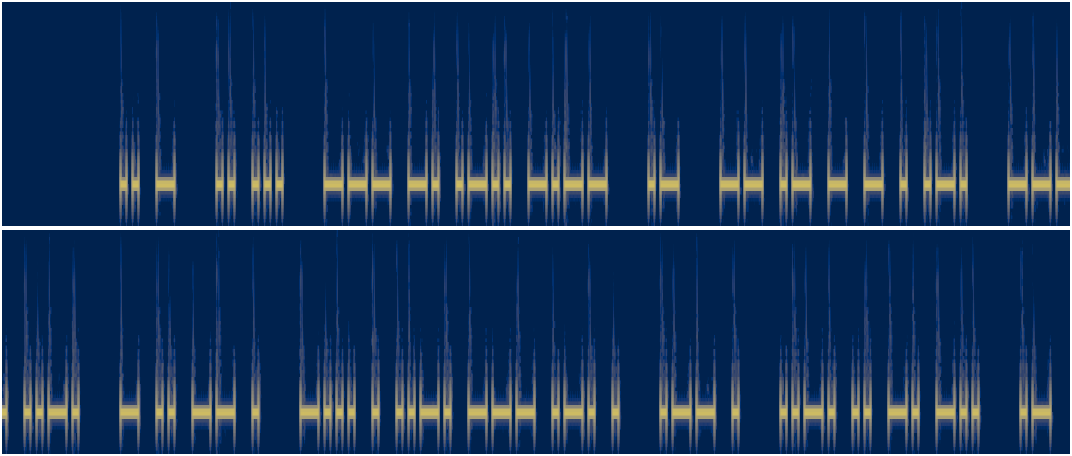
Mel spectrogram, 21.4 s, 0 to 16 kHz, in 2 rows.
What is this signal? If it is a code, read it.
Morse code, heard as a keyed tone, about 20 wpm, 700 Hz. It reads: IT IS ONLY A MATTER OF TIME BEFORE WE FIND A
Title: Sentences with 8-Word Phrases - 20wpm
